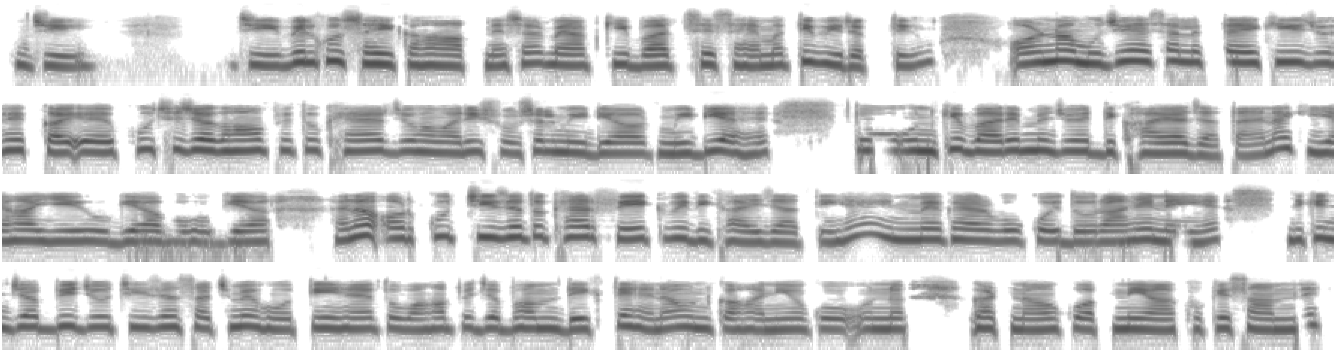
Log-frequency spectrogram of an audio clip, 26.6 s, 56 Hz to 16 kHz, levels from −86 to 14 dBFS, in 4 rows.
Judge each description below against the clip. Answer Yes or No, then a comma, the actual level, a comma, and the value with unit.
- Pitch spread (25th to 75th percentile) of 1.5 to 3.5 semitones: Yes, average, 2.9 semitones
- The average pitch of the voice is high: Yes, high, 245 Hz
